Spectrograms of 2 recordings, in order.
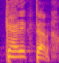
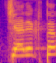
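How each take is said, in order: First: The word begins with a 'k' sound. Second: The word begins with a 'ch' sound. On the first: The speaker calls it right. "यहाँ भी C H भी का है" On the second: The speaker calls it wrong. "चैरेक्टर नहीं"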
